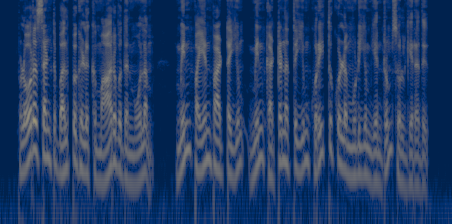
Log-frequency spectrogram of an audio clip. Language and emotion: Tamil, neutral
